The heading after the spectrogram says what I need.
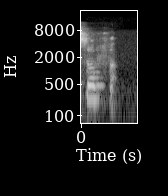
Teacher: The first sound that you hear is this unstressed vowel sound. Uh this also appears at the end of the words not just in the beginning. So words like sofa right s o f a usually the Indian English articulation is sofa right but the actual way it is said is sofa right sofa.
